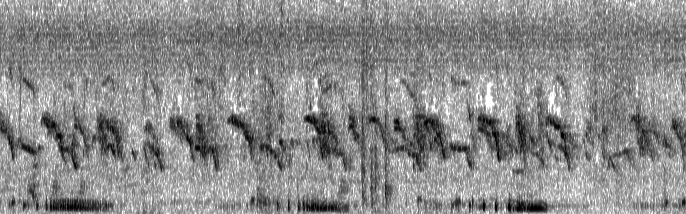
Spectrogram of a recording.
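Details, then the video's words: Performing male pigeon of a red-bordered wild type gives three rounded, throaty coo phrases roughly every two seconds, each rising then falling, over constant high twittering from many small birds. "লাল বডার বুনো কবুতরের অসাধারণ ডাক"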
